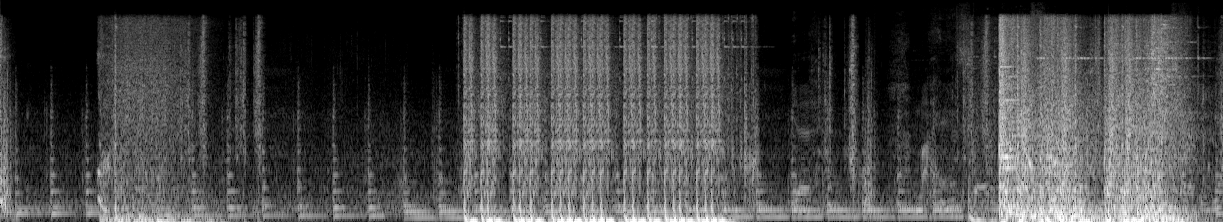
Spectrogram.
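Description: Sustained automatic gunfire in Free Fire, long rapid bursts in three loud stretches separated by short lulls, dense and close, layered over steady game background sound.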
